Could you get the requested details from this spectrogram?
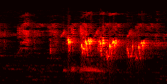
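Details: White-capped redstart giving a burst of thin, high, scratchy chirps and warbled notes, rapid and irregular, with a softer lower note mixed in.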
